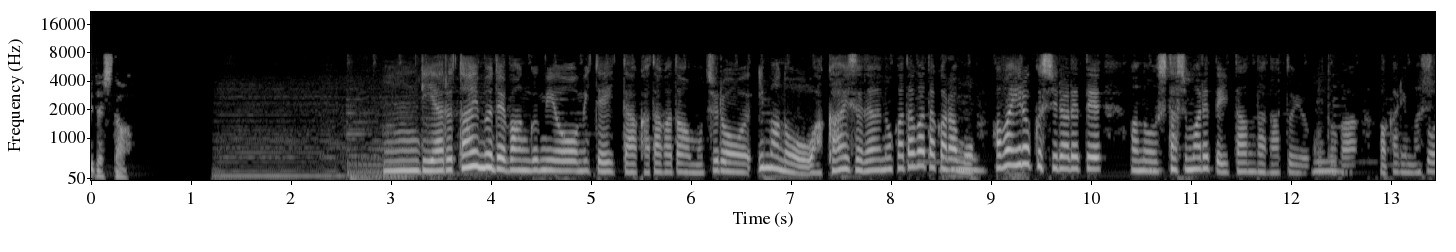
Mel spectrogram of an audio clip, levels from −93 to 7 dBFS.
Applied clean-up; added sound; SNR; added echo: classical method spectral subtraction.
